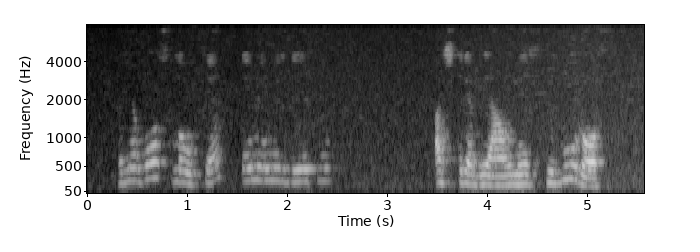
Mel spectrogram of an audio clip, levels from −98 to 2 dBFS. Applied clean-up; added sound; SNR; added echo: none; none; none; none.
